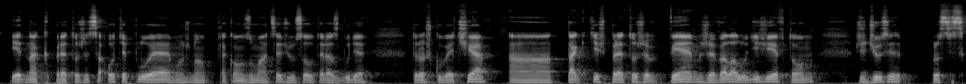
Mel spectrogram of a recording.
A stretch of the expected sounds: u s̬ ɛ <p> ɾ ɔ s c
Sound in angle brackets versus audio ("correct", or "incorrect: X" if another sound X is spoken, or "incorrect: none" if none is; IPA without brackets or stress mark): correct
